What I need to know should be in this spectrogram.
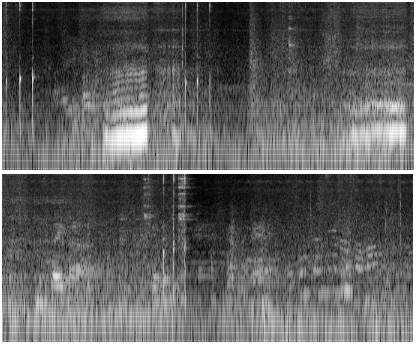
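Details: Dog sleeping under a chair, snoring loudly: irregular rattling snores mixed with background voices and clinking dishes.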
